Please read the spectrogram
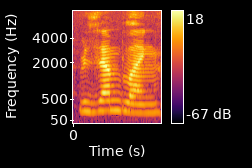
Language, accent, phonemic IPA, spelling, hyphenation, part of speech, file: English, US, /ɹɪˈzɛmblɪŋ/, resembling, re‧sem‧bling, verb / noun, En-us-resembling.ogg
- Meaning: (verb) present participle and gerund of resemble; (noun) The action of the verb to resemble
